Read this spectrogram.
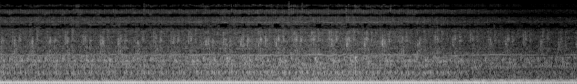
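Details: Chevrolet C5 Corvette V8 at idle: steady light knock about three times a second over the rumble; owner suspects piston slap or a failed lifter.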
